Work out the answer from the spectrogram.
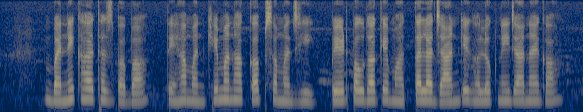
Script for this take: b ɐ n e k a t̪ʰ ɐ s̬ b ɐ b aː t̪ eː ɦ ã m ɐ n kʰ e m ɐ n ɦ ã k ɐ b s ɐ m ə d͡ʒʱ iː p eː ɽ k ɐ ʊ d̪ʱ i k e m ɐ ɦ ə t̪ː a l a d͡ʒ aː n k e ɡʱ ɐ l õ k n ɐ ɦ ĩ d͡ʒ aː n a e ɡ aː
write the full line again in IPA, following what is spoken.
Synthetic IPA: b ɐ n e k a t̪ʰ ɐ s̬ b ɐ b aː t̪ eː ɦ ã m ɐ n kʰ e m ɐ n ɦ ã k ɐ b s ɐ m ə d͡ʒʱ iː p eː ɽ p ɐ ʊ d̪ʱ a k e m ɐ ɦ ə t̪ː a l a d͡ʒ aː n k e ɡʱ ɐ l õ k n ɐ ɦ ĩ d͡ʒ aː n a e ɡ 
